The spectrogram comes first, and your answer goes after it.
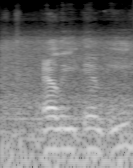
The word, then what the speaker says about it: Leme: Like this area is called Leme, Leme. I think Leme, that's how you pronounce it.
